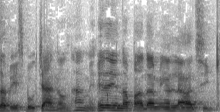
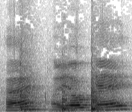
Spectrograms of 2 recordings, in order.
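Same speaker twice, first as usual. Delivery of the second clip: put-on higher, slow baby-talk greeting; playful greeting; 8 semitones higher than usual. Vlogger greeting his toy keyboard in a higher coo.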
